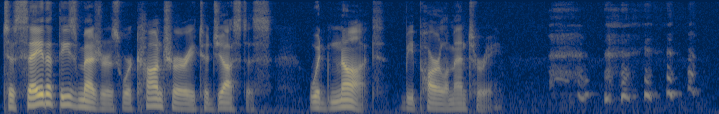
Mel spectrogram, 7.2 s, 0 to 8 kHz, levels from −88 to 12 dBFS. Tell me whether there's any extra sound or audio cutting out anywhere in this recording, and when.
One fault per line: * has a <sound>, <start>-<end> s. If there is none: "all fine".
* has a laugh, 5.5-7.0 s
